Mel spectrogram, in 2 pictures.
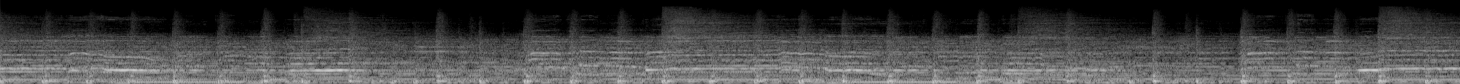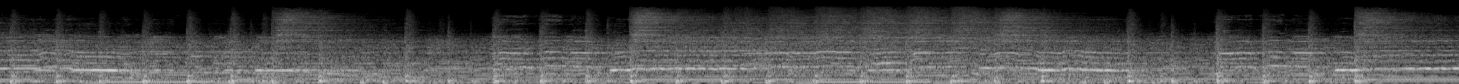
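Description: Live rock band playing loud, continuous psychedelic rock, with electric guitars and a drum kit under a sung vocal line.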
